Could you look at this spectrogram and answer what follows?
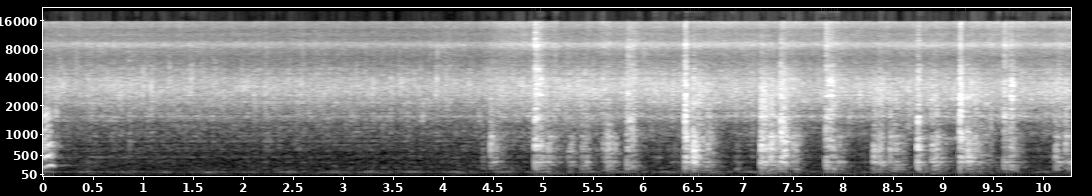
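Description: Food frying in a pan in a home kitchen, a steady broadband sizzle running throughout with a burst of stirring scrapes and clatters in the second half, close and moderately loud.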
